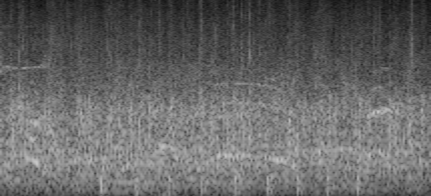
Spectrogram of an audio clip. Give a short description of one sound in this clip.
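A football thuds off a boot.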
